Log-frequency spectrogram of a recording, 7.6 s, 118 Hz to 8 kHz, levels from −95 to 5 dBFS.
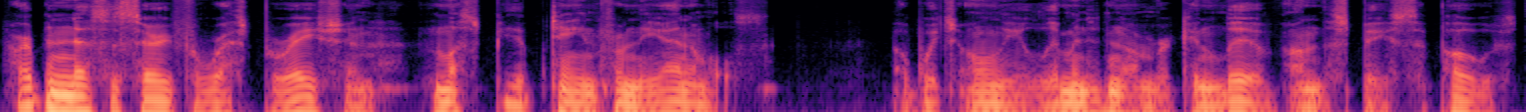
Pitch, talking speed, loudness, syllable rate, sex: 90 Hz, 180 wpm, -21 LUFS, 6.0 syllables/s, male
